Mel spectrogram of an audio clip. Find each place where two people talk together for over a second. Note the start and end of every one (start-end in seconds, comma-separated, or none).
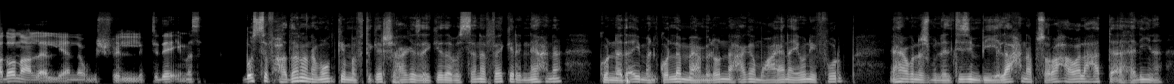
none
